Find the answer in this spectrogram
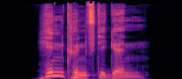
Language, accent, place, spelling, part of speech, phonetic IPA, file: German, Germany, Berlin, hinkünftigen, adjective, [ˈhɪnˌkʏnftɪɡn̩], De-hinkünftigen.ogg
- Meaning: inflection of hinkünftig: 1. strong genitive masculine/neuter singular 2. weak/mixed genitive/dative all-gender singular 3. strong/weak/mixed accusative masculine singular 4. strong dative plural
